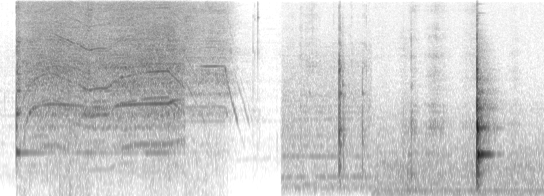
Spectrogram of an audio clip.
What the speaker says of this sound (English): I think I'm actually just going to cut this long piece of plywood and check it with a square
